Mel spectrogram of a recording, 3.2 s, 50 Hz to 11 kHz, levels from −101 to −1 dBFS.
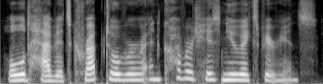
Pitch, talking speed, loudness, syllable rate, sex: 225 Hz, 165 wpm, -17 LUFS, 5.3 syllables/s, female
